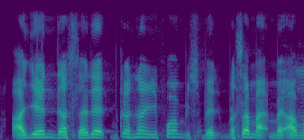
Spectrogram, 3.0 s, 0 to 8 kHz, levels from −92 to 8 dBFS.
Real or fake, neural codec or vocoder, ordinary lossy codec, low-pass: real; none; none; 7.2 kHz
